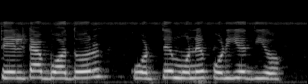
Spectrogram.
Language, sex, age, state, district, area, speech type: Bengali, female, 18-30, West Bengal, Purba Bardhaman, urban, read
